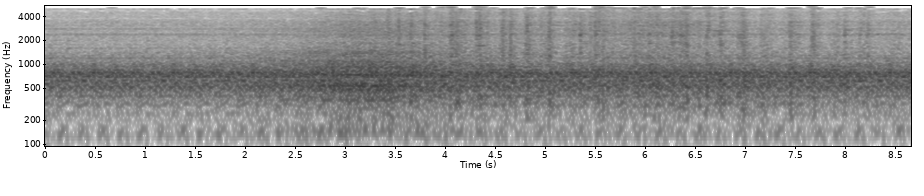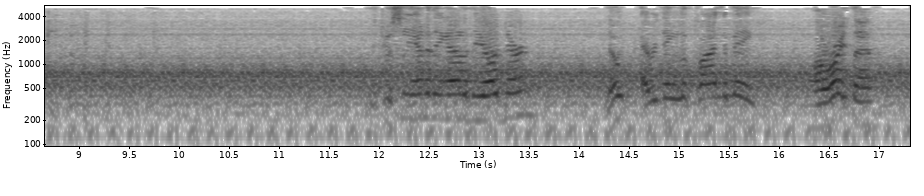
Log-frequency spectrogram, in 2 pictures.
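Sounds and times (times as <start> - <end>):
passenger train rushing past: 0.0 - 17.3
wheels clacking over rail joints: 3.1 - 9.8
speech: 12.8 - 13.6, 14.3 - 17.0.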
